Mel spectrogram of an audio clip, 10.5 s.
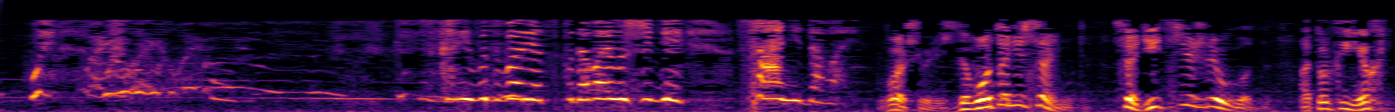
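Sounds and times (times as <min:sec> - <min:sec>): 
wolves howling: 0:00.0 - 0:02.8
speech: 0:03.8 - 0:10.4.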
